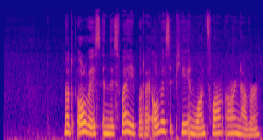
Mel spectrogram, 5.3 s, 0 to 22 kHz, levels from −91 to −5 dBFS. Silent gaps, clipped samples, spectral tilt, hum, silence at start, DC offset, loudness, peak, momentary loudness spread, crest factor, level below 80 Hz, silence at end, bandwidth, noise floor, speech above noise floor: none; under 0.1%; -6.5 dB/octave; none; 1.3 s; under 0.1%; -28 LUFS; -10 dBFS; 6 LU; 18 dB; -56 dBFS; 0.05 s; 15 kHz; -59 dBFS; 32 dB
